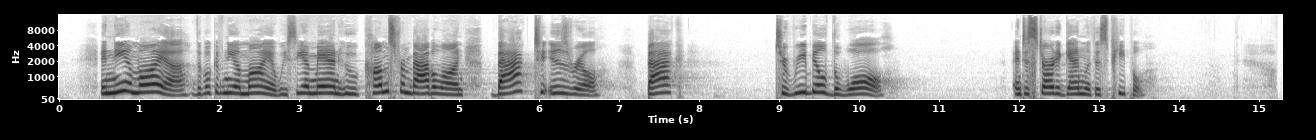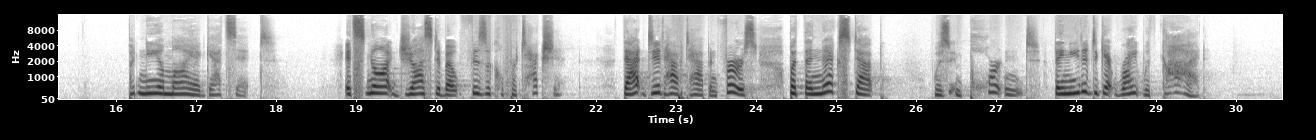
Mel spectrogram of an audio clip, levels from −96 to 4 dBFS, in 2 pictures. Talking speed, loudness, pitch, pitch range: 115 wpm, -20 LUFS, 270 Hz, 235-295 Hz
